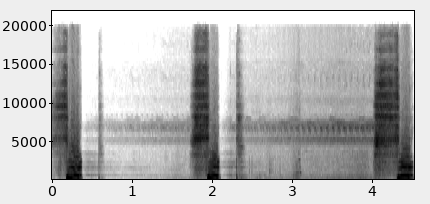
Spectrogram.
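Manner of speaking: firm, angry, very high voice. Commanding a dog that did not listen: raised angry tone. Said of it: "you heard my tone get up".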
